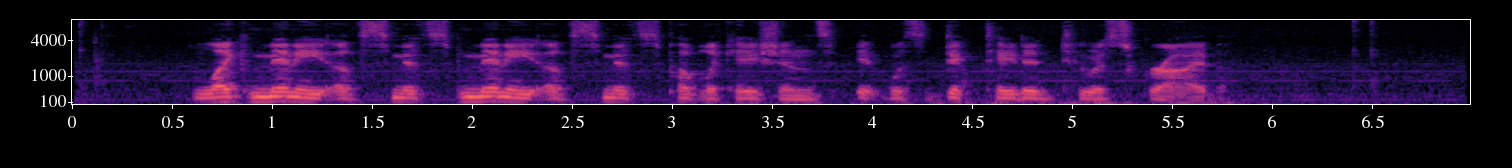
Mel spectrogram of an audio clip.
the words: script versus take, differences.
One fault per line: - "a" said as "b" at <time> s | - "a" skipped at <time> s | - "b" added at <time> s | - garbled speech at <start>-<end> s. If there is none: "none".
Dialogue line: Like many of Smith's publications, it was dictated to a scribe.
- "many of Smith's" added at 1.9 s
